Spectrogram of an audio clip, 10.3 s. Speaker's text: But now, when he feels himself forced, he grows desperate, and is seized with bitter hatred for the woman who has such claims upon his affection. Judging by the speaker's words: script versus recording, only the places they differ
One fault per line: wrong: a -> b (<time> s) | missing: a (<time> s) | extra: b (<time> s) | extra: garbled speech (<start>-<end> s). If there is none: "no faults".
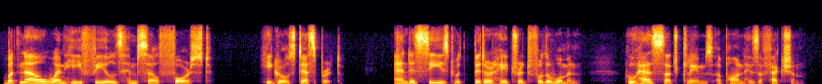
no faults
